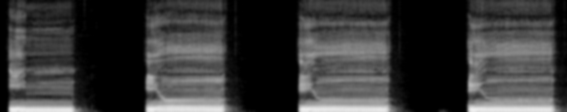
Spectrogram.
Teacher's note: जब आप ज़बान तालू से नहीं लगने देंगे तो फिर यहाँ पर इख्फा हो जाएगा। इख्फा मतलब نون ساکن کی جو آواز ہوگی وہ ناک میں چھپ جائے گی، اس طرح کی اس میں غنہ بھی ہوگا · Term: اخفا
